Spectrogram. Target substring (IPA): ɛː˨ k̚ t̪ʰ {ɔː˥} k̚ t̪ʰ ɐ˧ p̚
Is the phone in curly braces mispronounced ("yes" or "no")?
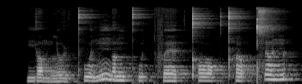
yes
